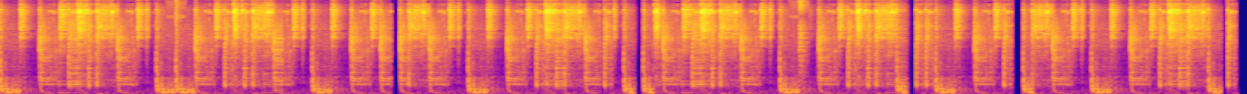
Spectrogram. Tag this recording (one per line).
bass
drum
drumbeat
breakbeat
drumloop
jungle
drumloops
drums
beats
snare
breakbeats
beat
drum-loop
